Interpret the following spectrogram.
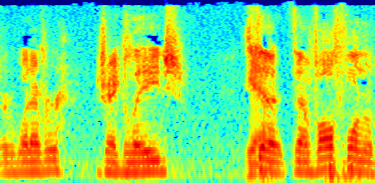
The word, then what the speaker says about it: Dragalge: I got that that Dragalage or whatever, Draglage. Yeah, the evolved form of Skrelp. The way I've heard it pronounced is Dragalge because. Scroll. Algae, yeah.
